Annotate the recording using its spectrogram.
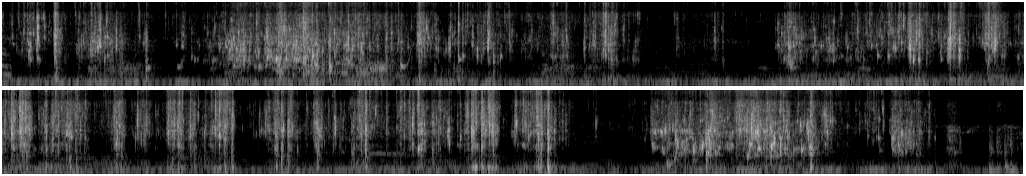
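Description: Hands scooping and stirring muddy water and wet mud in a small water-filled hole, giving irregular splashes, sloshes and squelches, with a thicker run of splashing about two seconds in and again near the end.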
